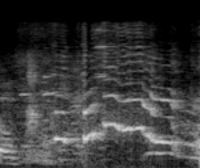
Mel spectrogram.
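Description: A dog whining: one long high call that rises and then falls away.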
